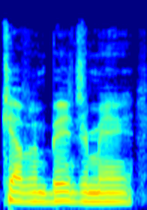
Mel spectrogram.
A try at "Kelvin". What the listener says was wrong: don't pronounce his L's.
